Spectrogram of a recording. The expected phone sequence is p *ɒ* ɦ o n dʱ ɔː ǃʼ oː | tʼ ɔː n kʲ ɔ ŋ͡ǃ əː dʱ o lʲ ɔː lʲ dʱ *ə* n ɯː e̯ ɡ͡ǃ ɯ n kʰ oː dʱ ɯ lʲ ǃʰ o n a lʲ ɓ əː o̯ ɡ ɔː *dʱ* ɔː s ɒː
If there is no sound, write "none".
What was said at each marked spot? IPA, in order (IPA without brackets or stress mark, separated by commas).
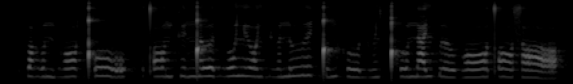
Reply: ɒ, ə, tʼ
